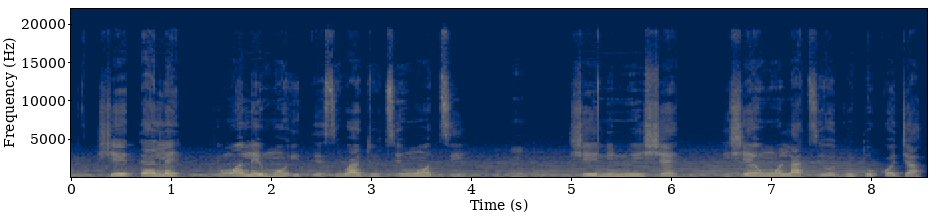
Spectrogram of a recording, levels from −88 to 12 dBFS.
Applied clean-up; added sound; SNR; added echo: none; Musical instrument; 14 dB; none.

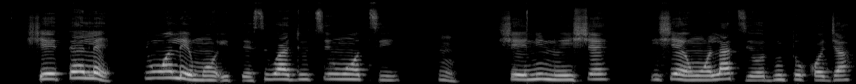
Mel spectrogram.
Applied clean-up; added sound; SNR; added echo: neural mask model Resemble Enhance denoiser.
